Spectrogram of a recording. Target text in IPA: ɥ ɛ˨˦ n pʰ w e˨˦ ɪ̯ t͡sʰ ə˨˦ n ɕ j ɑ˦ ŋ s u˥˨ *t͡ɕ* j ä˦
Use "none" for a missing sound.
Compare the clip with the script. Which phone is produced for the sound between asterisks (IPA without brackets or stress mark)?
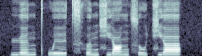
t͡ɕ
